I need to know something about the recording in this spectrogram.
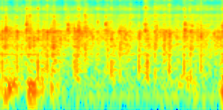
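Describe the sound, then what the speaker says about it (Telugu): A church congregation claps loudly and continuously in a dense burst of applause, with a murmur of voices underneath. "బిగ్గరగా చప్పట్లు కొడతాను."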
